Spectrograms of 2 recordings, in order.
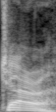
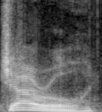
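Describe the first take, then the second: First: It is said locally, ending in an 'uh' sound. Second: It is said carefully, ending in an 'oh' sound. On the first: It is how local people say it. "We call it Jarrah, where I'm from ... we just dropped the O W" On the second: It is said so outsiders can understand it. "I'll have to enunciate it correctly so people can understand me"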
